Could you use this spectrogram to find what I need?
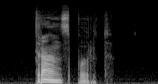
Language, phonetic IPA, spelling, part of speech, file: Polish, [ˈtrãw̃spɔrt], transport, noun, Pl-transport.ogg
